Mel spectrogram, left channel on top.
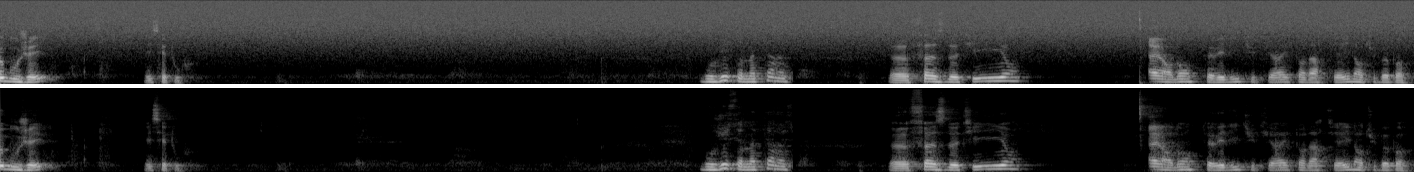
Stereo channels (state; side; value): noise; left; hiss, 1 dB below the sound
